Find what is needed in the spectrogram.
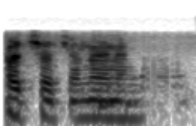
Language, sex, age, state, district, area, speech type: Marathi, male, 30-45, Maharashtra, Nagpur, urban, conversation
